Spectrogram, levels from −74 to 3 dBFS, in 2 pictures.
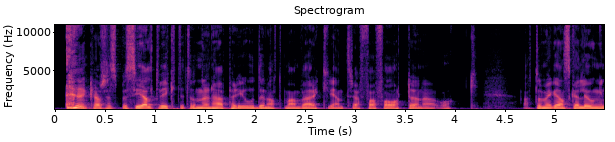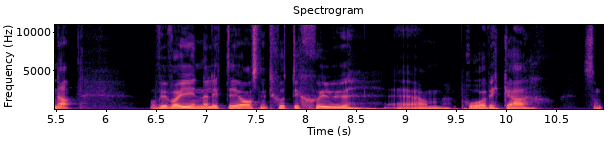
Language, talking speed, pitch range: Swedish, 170 wpm, 125-145 Hz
